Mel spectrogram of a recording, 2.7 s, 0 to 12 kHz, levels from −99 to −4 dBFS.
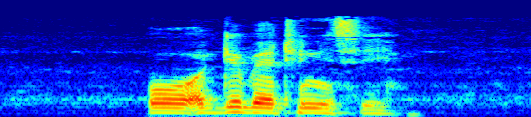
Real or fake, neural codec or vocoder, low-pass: real; none; 7.2 kHz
